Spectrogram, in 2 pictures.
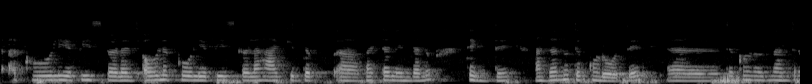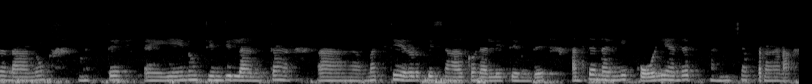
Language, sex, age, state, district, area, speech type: Kannada, female, 18-30, Karnataka, Hassan, urban, spontaneous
